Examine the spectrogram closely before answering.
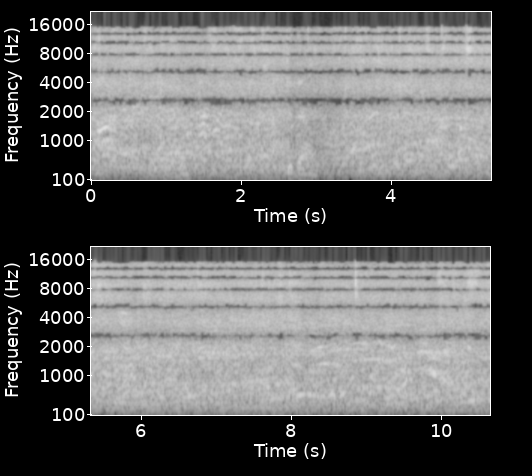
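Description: A crowd chatters and cheers, echoing in a large indoor hall.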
